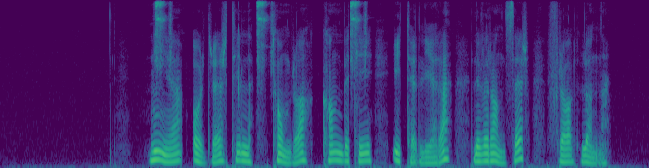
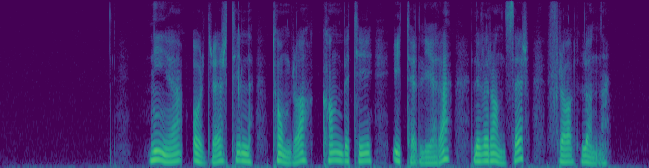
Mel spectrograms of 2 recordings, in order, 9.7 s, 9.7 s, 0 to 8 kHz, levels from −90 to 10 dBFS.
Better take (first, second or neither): second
